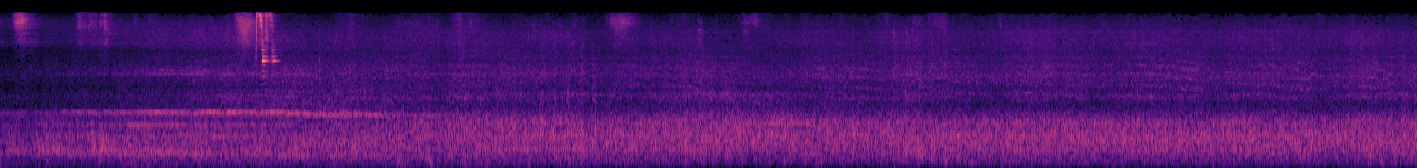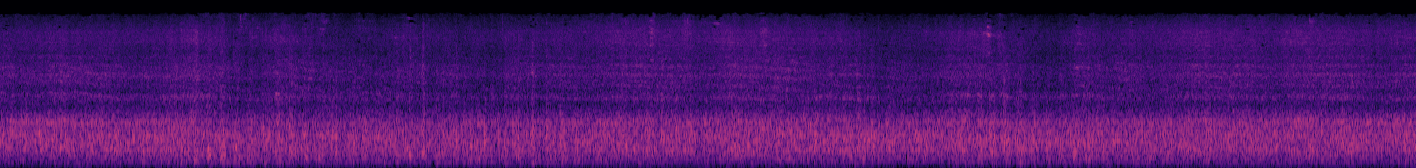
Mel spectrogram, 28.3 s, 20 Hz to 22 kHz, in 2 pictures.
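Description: Passenger express hauled by a WAP-4 electric locomotive passing at speed close by: a loud, steady rush of the coaches running on the rails. A tone from the locomotive fades over the first few seconds as it goes by.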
